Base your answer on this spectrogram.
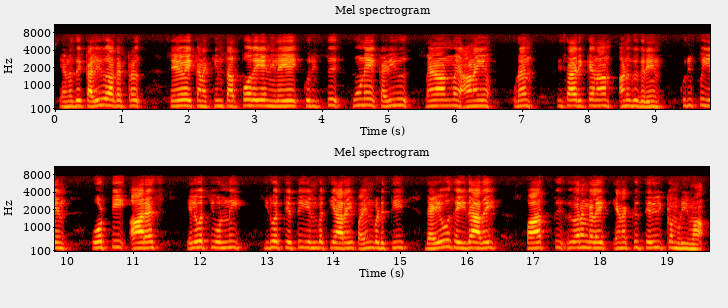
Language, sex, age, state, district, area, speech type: Tamil, male, 30-45, Tamil Nadu, Mayiladuthurai, rural, read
